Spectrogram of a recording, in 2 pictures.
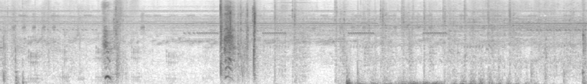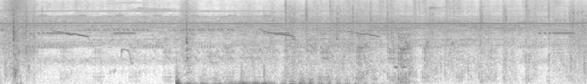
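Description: Animal calls from capybaras in the jungle of Shadow of the Tomb Raider, short grunting squeals over low rumbling game ambience, with a few scattered thumps and faint distant calls.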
